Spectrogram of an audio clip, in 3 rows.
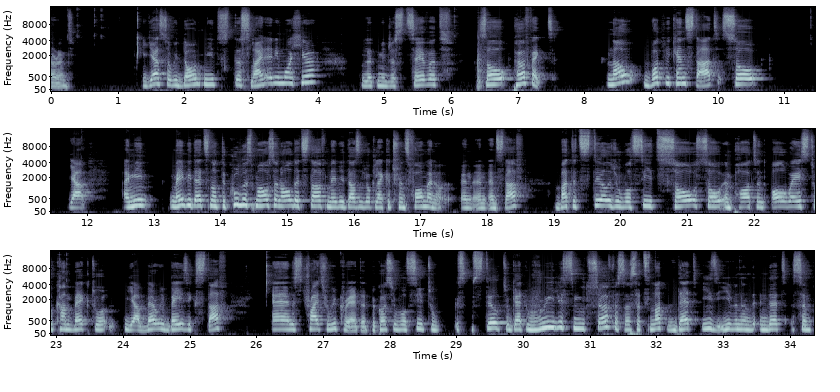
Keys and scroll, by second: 0.8 2, 2.7 x, 4.4 s, 6.3 typing.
